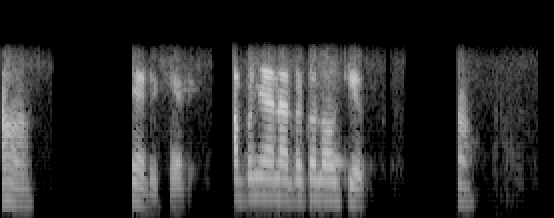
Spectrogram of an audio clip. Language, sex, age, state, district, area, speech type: Malayalam, female, 18-30, Kerala, Thiruvananthapuram, rural, conversation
